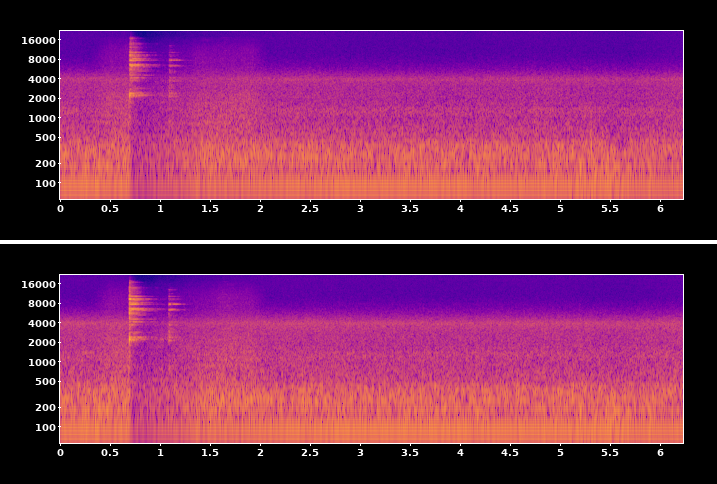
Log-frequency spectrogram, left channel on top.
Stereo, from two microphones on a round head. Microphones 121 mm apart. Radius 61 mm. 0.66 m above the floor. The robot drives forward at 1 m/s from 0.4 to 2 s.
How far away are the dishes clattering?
About 3 m.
